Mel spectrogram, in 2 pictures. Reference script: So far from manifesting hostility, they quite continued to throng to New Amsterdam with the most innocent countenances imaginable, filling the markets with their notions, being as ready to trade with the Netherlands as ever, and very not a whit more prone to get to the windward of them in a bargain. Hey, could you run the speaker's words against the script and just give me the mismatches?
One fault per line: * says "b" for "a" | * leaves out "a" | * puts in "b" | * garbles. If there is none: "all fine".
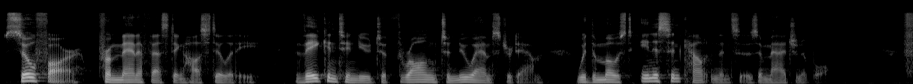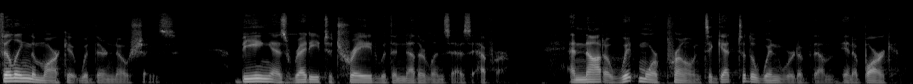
* leaves out "quite"
* says "market" for "markets"
* leaves out "very"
